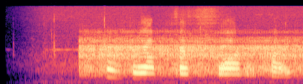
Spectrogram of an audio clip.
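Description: A voice coming through a radio receiver, thin and narrow-sounding, switching on about half a second in: a transmission heard over a handheld air-band scanner.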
